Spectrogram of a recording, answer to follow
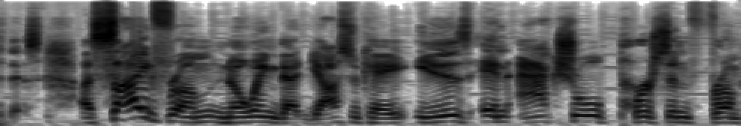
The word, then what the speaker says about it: Yasuke: I see that yasuke yasuke I think is how you say his name yeah yasuke I see that Yas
